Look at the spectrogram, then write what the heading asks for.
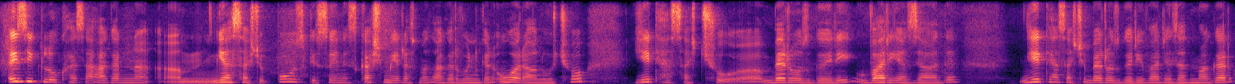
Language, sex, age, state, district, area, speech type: Kashmiri, female, 30-45, Jammu and Kashmir, Budgam, rural, spontaneous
